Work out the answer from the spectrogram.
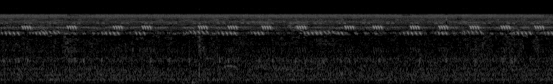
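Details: A zitting cisticola in Tainan, Taiwan, gives brief piercing notes in a steady series, with a constant high insect hum behind.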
